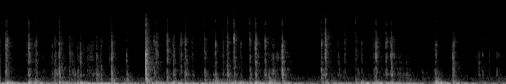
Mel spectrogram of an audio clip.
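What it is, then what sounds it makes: Plastic computer keyboard being typed on. Both hands type quickly with long nails on a full-size plastic backlit computer keyboard, producing a steady, dense stream of short key taps. Each tap pairs a deep, low thump with a brief bright click, and the sound dies away almost immediately between strokes.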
